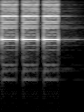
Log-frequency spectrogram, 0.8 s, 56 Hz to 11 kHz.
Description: buzzer2.wav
